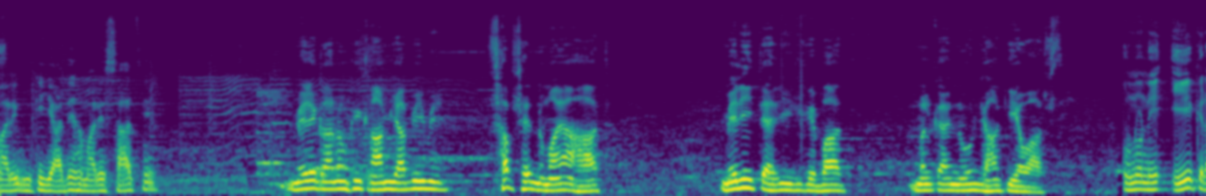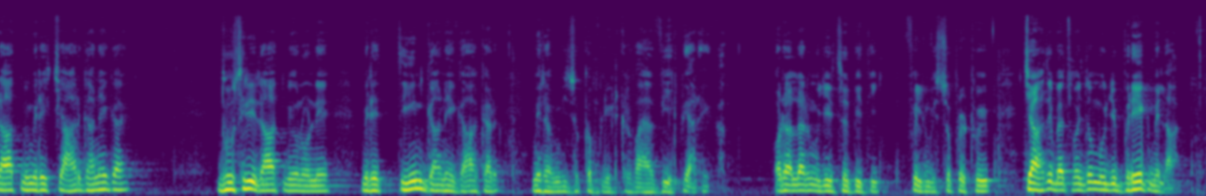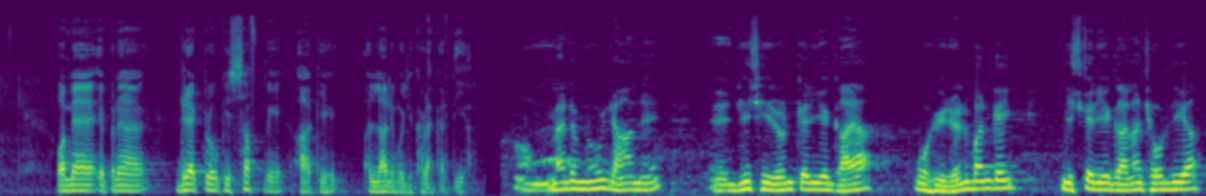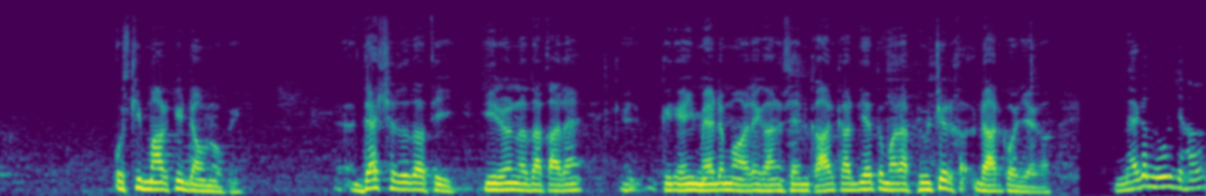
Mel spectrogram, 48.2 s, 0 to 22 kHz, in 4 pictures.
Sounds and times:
Speech: 0.0 - 1.6, 2.8 - 6.1, 7.2 - 13.4, 14.2 - 23.9, 24.7 - 36.2, 37.3 - 38.7, 39.5 - 48.2
Music: 0.0 - 5.0.

